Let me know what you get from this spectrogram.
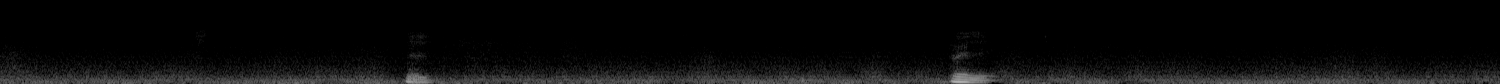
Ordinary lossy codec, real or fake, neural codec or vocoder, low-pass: none; fake; codec, 16 kHz, 0.5 kbps, X-Codec, WavLM features, trained on Multilingual LibriSpeech; 7.2 kHz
